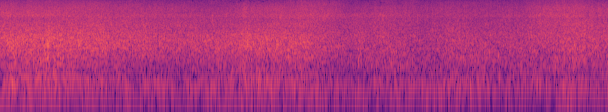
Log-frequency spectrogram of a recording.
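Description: Steady rushing outdoor noise with no distinct events, swelling slightly near the start and again about halfway through.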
